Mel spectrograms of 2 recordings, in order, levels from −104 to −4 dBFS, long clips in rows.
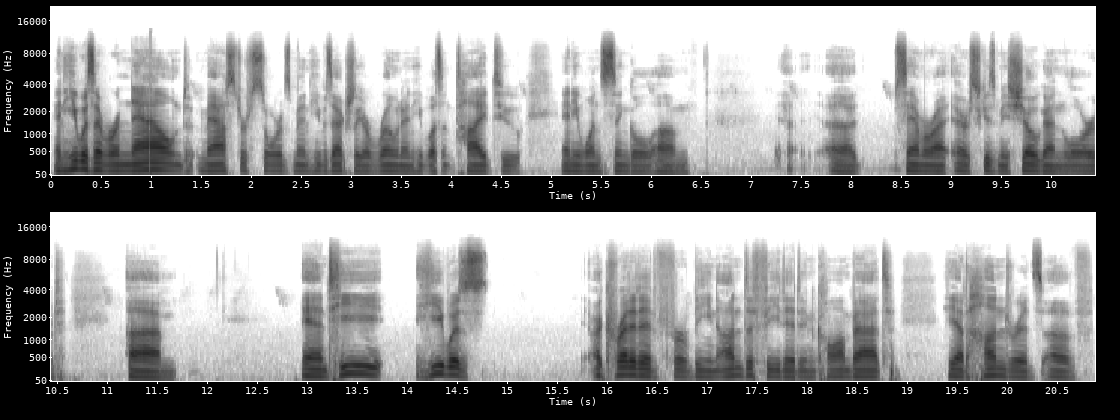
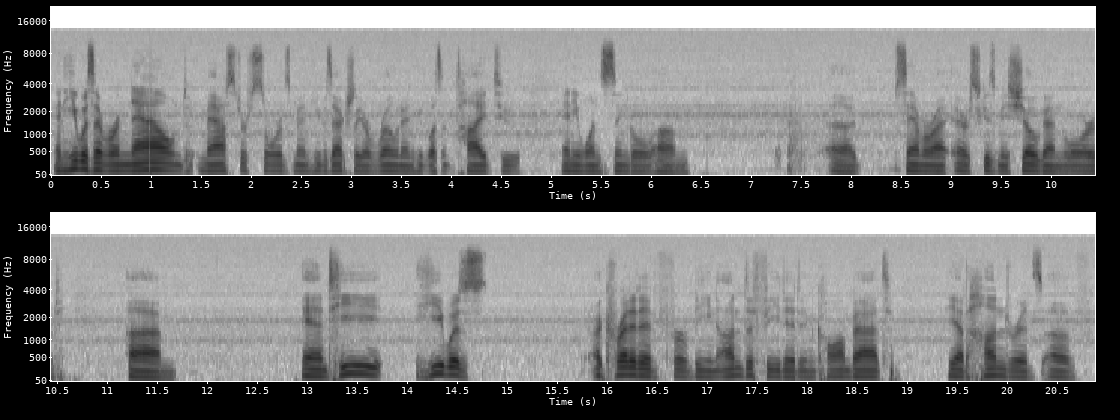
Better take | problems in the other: first | hiss; faint; throughout; 20 dB below the speech

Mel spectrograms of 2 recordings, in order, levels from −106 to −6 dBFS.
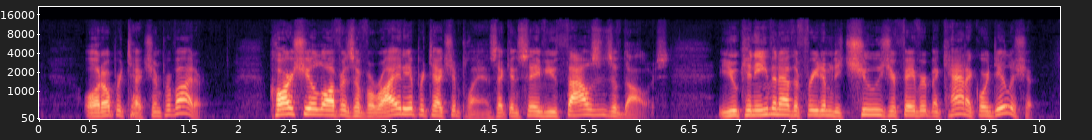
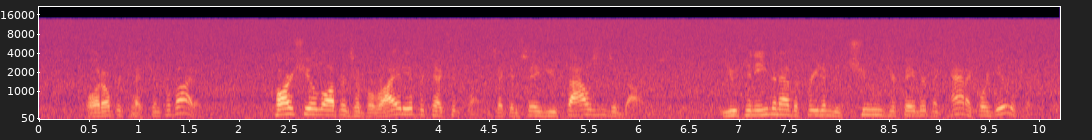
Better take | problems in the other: first | hiss; loud; throughout; 5 dB below the speech

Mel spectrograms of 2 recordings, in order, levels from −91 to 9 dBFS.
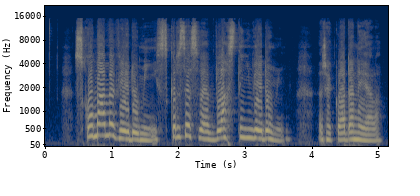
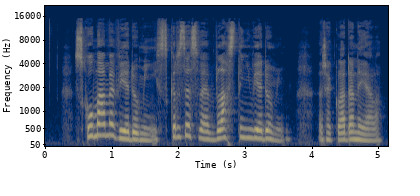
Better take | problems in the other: second | distortion; heavy; 13% of the sound clipped

